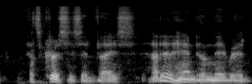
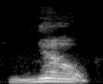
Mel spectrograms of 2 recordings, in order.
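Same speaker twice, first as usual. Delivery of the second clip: firm no; 9 dB louder than usual. Retold or imitated. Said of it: "you say".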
